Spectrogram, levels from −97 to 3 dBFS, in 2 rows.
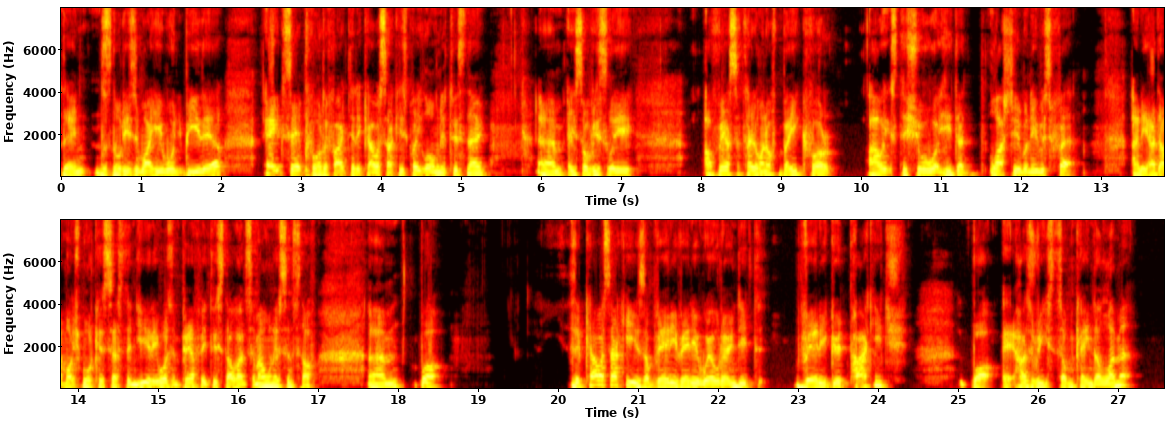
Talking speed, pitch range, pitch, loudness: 180 wpm, 135-160 Hz, 145 Hz, -16 LUFS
